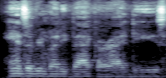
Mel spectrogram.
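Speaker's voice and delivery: ordinary talk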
